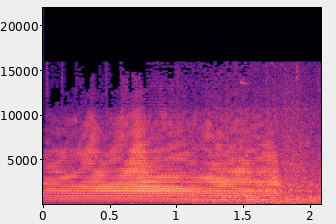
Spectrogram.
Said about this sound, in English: Uncle Hansa, listen, we've been on the slow train.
